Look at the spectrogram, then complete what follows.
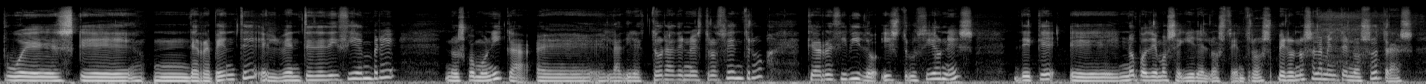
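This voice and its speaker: Earnest woman explaining with many pauses. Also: lowish voice, dark tone. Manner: earnest, explanatory, with frequent hesitations. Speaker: association representative. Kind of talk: radio studio interview. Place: radio studio.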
